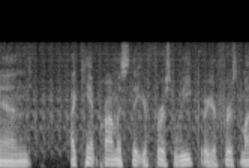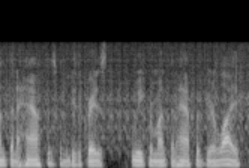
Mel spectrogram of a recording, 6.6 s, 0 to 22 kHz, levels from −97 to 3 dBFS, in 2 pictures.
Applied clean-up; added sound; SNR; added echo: none; Engine starting / Car; 20 dB; none.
